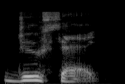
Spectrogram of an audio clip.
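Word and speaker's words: D'USSÉ: He sold his 50% stake in D apostrophe U S S E, pronounced Duse, to its parent company, Bacardi, for $750 million.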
